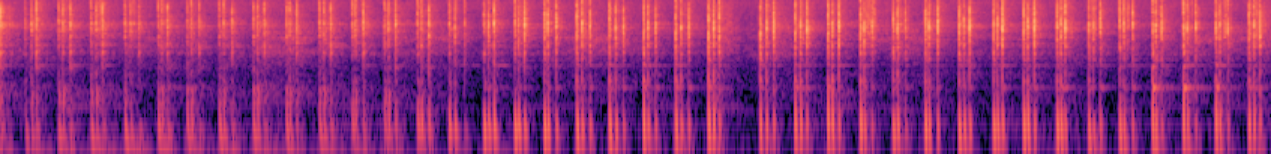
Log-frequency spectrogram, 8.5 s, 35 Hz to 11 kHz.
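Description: A medium hollow white plastic cylindrical container, tilted toward the mic, is tapped with fingertips and nails in a rapid, steady rhythm of about 40 taps. Each tap gives a deep, hollow thump with a bright, clicky edge and dies away almost at once. The taps grow louder after the first few seconds.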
